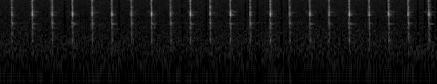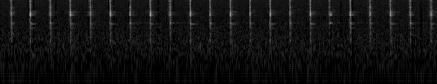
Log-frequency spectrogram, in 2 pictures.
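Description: A timer ticks quickly and steadily.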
